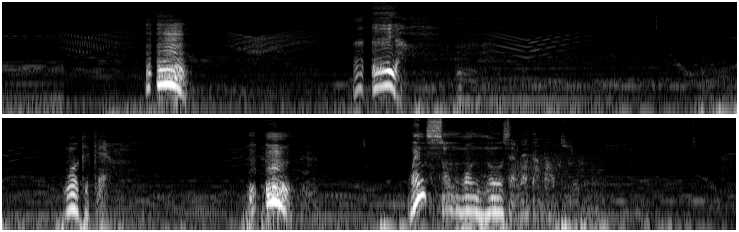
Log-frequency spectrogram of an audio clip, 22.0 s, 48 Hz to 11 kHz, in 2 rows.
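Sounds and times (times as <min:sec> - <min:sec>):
background music with swooping tones: 0:00.0 - 0:22.0.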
